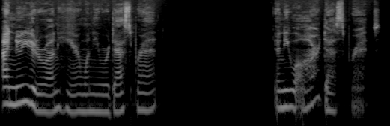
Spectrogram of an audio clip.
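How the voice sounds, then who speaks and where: A woman playing an obsessive, domineering yandere in a dark ASMR roleplay, seductive and smug, slow and teasing, slipping into whispers. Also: medium pitch, natural voice. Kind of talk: dark ASMR audio roleplay, intimate dramatic acting.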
